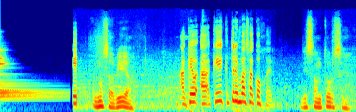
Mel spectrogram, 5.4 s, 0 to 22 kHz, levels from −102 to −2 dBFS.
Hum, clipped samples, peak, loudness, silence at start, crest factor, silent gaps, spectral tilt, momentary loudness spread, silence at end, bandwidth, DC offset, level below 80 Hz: none; under 0.1%; -4 dBFS; -22 LUFS; 0 s; 18 dB; none; -5 dB/octave; 21 LU; 0 s; 13.5 kHz; under 0.1%; -52 dBFS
